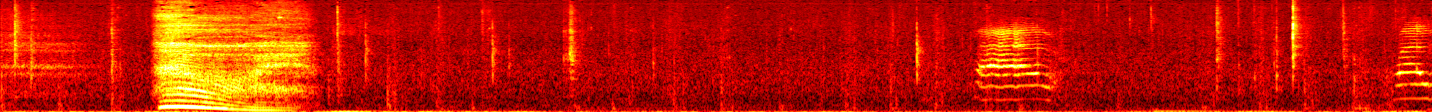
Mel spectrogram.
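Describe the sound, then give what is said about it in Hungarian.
A cat meows once in a loud, drawn-out, harmonic-rich call. Later a shorter, softer call is heard, with quiet background sounds in between. “Na, ennyi volt, el is, itt is hagy a macska. Megkapta a Juti falatot, iszik egy kis vizet.”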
